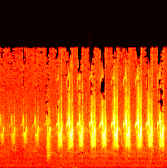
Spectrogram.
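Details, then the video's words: Meadow pipit (Anthus pratensis) display song during its parachuting display flight over wide open habitat at Fenns Moss NNR on a windy day: thin, high, sharp notes, soft at first, growing louder and steady at about four per second. "Meadow Pipit display song"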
